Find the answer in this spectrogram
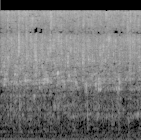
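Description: Steady stream of water pouring from a pipe and valve into a fish tank, splashing onto the surface and churning up bubbles.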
